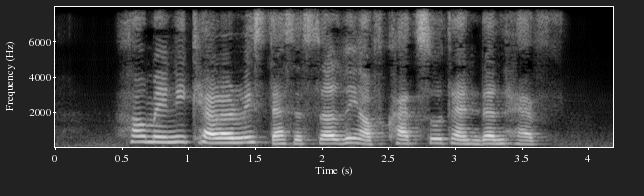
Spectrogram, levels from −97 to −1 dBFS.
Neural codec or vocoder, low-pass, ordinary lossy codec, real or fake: codec, 16 kHz, 1 kbps, X-Codec, WavLM features, trained on Multilingual LibriSpeech; none; none; fake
